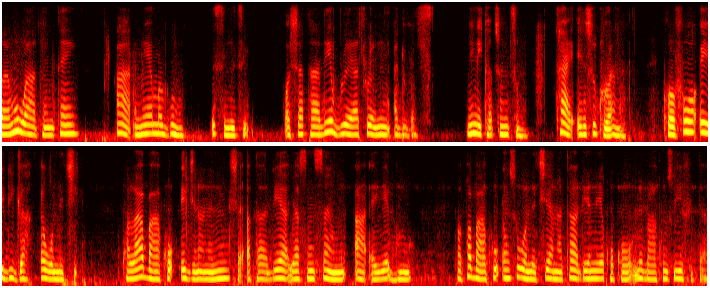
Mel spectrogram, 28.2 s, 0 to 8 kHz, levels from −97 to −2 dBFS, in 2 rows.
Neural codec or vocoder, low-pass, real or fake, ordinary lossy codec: codec, 16 kHz, 4 kbps, X-Codec, HuBERT features, trained on balanced general audio; 7.2 kHz; fake; Opus, 16 kbps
